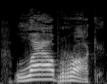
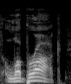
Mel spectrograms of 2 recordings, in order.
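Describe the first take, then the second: First: The first syllable is a full 'lab'. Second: The first syllable has a weak 'luh' vowel. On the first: The speaker calls it right. "It's not. It's Lab Rock" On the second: The speaker calls it wrong. "People keep pronouncing it LeBrock"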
